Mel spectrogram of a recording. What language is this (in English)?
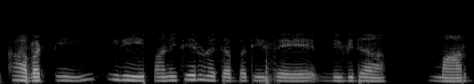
Telugu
